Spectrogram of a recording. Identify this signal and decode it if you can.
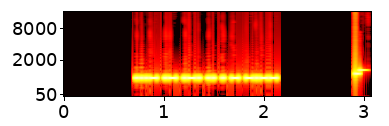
Morse code, heard as a keyed tone, about 47 wpm, 700 Hz. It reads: VARIETY
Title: Sets of 3 Words - New Word Drill - 50wpm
